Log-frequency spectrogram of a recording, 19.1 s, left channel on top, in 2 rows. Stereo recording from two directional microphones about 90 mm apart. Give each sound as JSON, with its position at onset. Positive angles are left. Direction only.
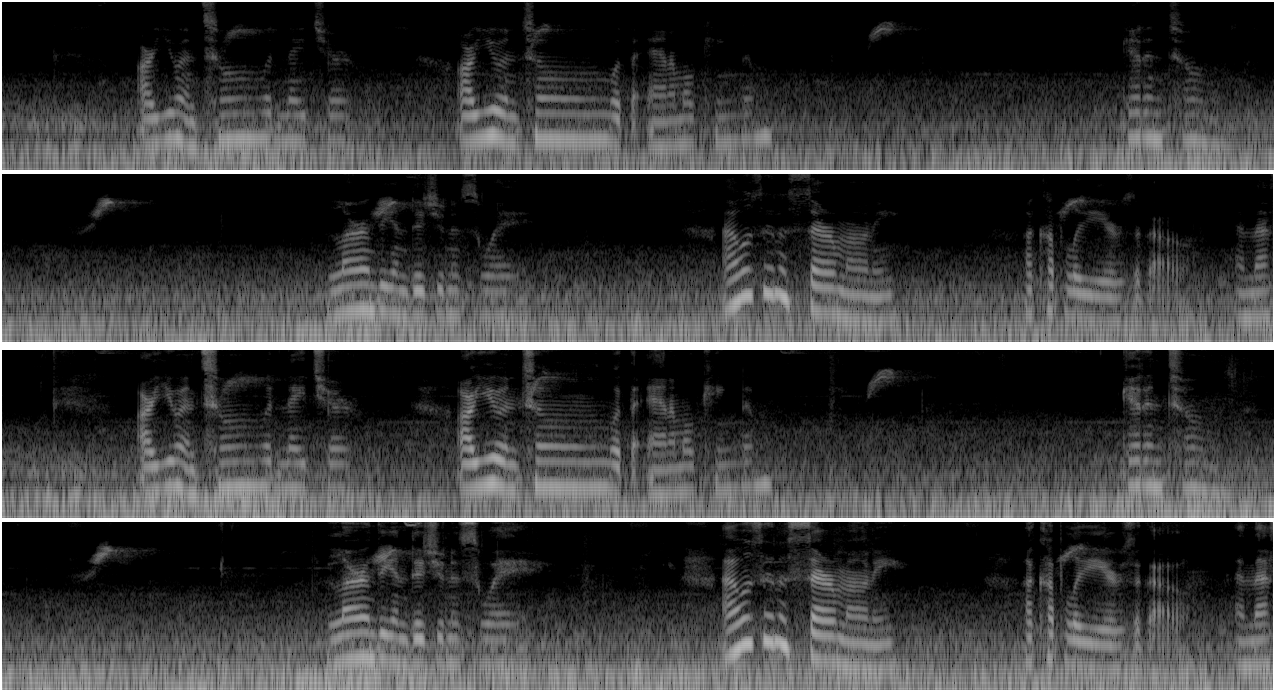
{"t": 1.0, "sound": "speech", "side_deg": 25}
{"t": 8.4, "sound": "speech", "side_deg": 20}
{"t": 12.0, "sound": "speech", "side_deg": 20}
{"t": 12.3, "sound": "speech", "side_deg": 5}
{"t": 12.5, "sound": "speech", "side_deg": 25}
{"t": 14.9, "sound": "speech", "side_deg": 20}
{"t": 17.2, "sound": "speech", "side_deg": 25}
